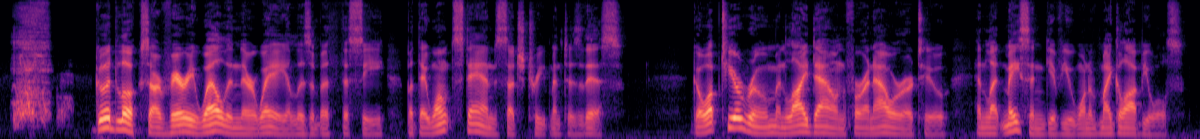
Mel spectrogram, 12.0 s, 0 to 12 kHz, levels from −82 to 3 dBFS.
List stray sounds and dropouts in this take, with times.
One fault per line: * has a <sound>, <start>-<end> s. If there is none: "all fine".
* has a sniff, 0.1-0.8 s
